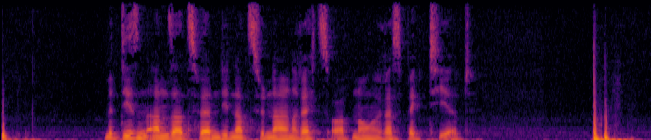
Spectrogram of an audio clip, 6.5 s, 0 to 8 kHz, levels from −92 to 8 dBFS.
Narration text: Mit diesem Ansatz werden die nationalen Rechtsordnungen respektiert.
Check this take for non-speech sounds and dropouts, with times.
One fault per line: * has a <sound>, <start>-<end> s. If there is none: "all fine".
all fine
